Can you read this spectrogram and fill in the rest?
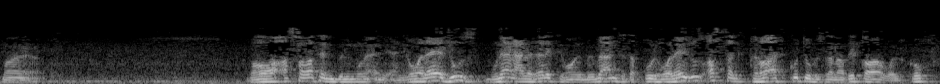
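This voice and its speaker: A man's voice: medium pitch, fast, slight background noise. A man with an Egyptian accent teaching a religious lesson as a sheikh, explaining emphatically and often restarting his phrases. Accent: Egyptian Arabic. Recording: dull lo-fi lecture recording.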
